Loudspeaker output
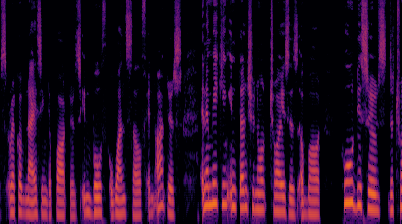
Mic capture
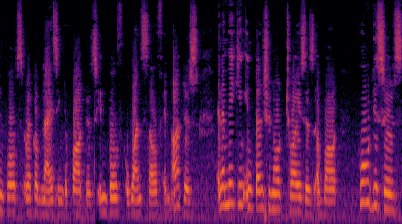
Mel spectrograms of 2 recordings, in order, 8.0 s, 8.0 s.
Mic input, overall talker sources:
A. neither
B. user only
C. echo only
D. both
C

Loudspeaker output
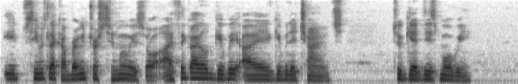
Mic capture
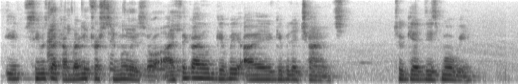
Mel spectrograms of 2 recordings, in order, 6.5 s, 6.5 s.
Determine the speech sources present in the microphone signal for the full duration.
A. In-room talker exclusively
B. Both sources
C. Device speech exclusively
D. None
B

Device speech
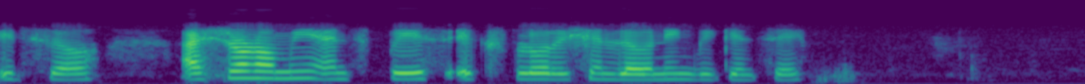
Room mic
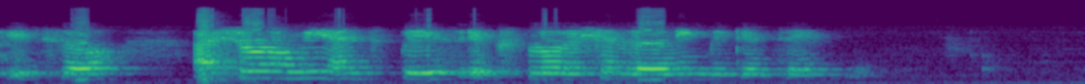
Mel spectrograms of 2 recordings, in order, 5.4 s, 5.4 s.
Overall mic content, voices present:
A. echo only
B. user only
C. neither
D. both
A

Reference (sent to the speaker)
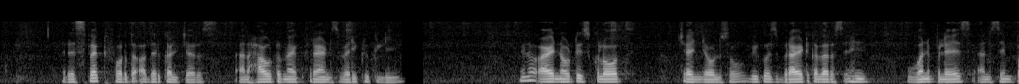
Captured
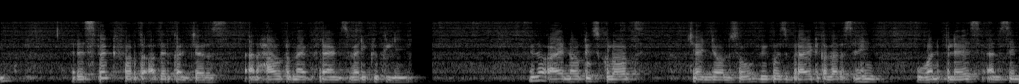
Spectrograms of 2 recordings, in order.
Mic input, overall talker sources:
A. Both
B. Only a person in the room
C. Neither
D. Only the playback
D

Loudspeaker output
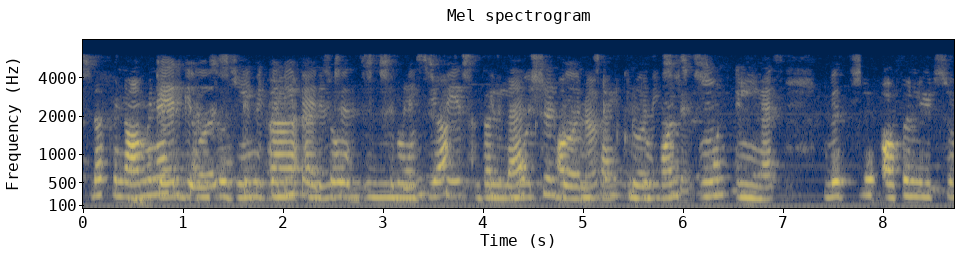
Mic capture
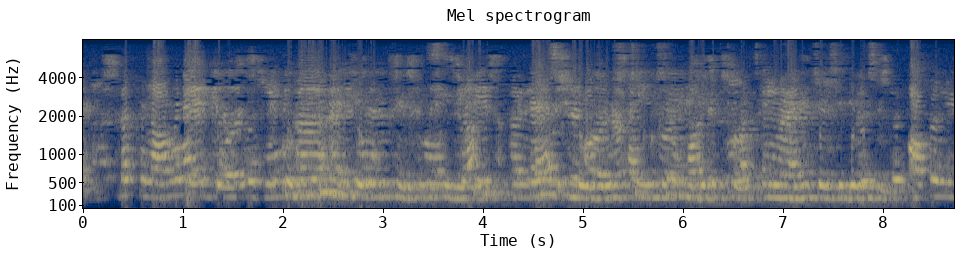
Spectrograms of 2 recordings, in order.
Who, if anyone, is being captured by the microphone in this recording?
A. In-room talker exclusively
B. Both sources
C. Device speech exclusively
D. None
B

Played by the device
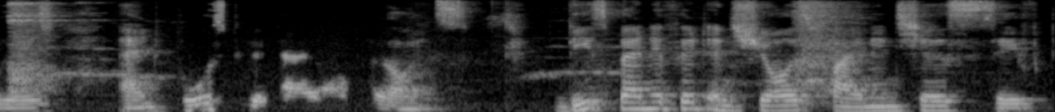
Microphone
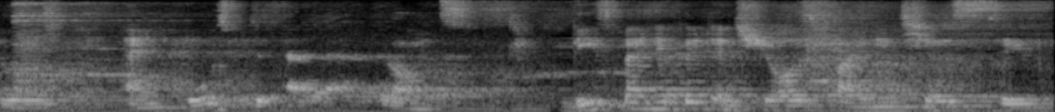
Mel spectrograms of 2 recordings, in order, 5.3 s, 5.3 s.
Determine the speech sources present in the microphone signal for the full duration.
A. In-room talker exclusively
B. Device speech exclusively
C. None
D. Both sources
B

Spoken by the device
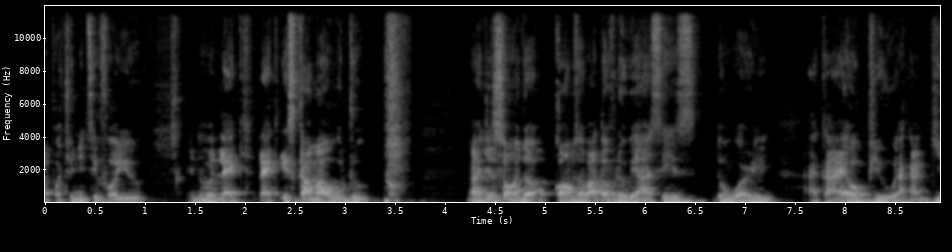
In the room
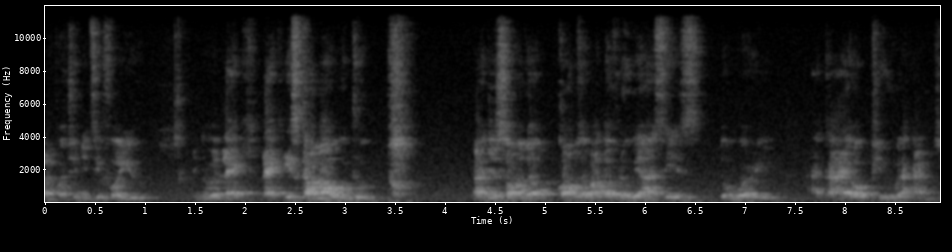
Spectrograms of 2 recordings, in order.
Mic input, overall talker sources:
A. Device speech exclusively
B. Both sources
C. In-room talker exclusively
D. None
A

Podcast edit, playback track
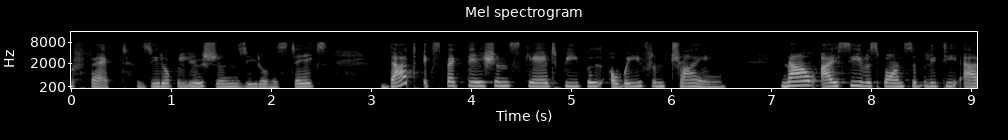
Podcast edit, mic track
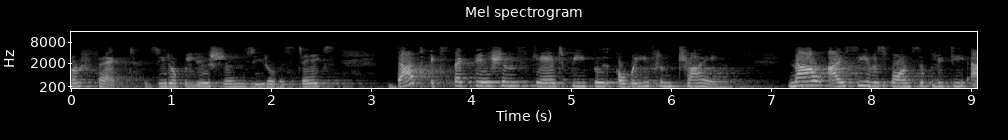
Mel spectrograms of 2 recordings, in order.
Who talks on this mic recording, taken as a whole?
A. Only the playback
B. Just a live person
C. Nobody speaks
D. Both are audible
A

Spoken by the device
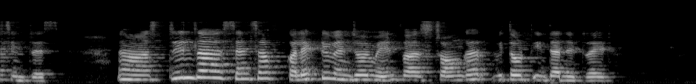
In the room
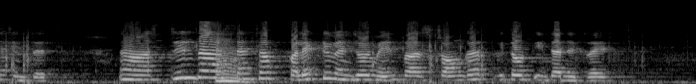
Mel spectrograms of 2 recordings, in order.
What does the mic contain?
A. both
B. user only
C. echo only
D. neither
A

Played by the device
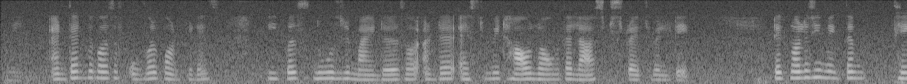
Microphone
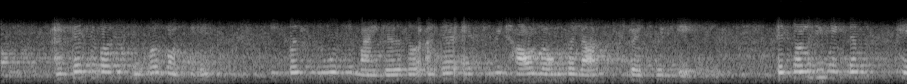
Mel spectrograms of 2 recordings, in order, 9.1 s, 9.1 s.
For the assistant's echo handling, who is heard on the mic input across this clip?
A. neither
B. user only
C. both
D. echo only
D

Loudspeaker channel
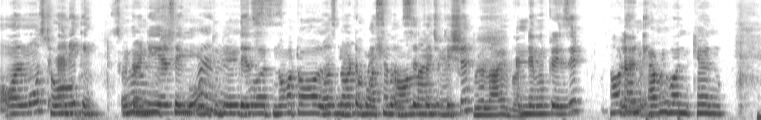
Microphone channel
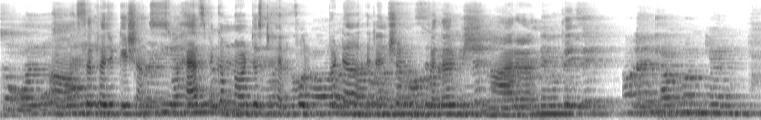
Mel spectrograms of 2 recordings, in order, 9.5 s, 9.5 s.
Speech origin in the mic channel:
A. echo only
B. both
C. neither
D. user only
B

